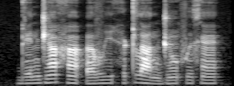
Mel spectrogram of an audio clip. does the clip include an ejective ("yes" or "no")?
no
